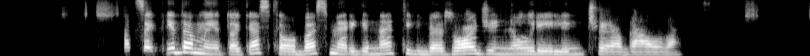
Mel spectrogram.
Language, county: Lithuanian, Klaipėda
